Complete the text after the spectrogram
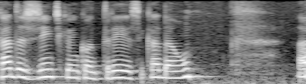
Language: Portuguese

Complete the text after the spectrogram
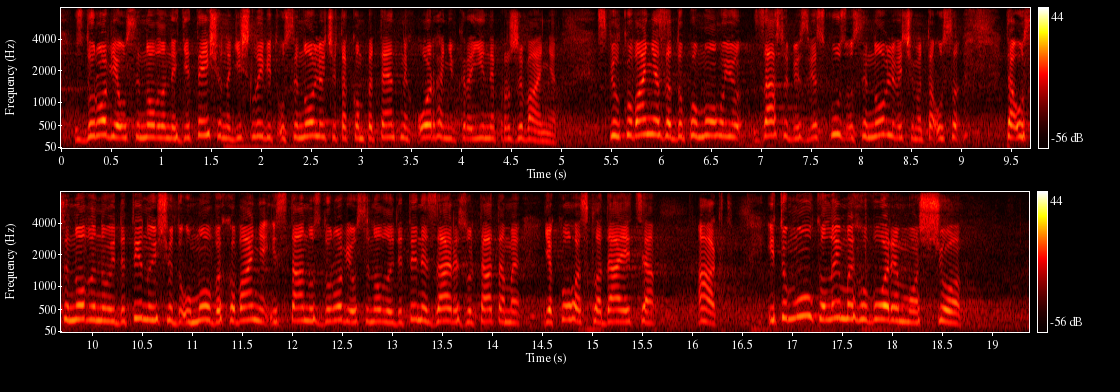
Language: Ukrainian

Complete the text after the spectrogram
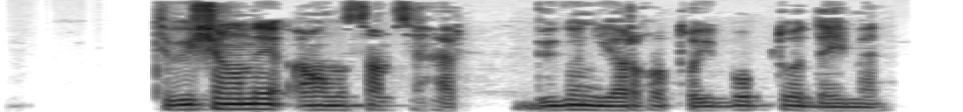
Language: Uyghur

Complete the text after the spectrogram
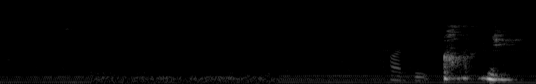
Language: Punjabi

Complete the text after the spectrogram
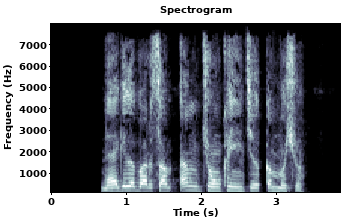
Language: Uyghur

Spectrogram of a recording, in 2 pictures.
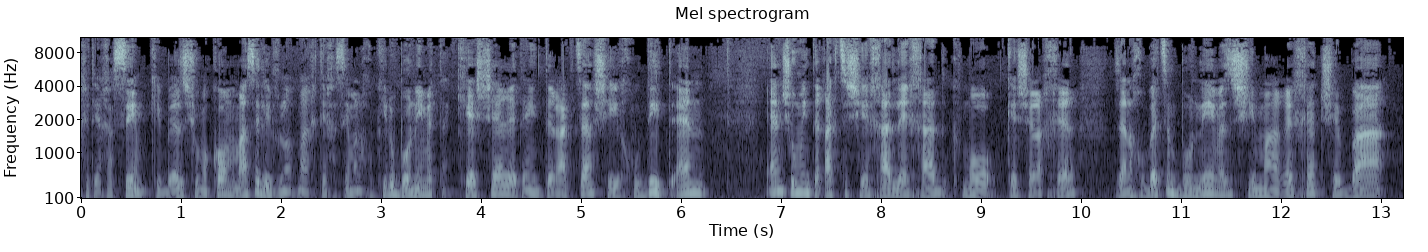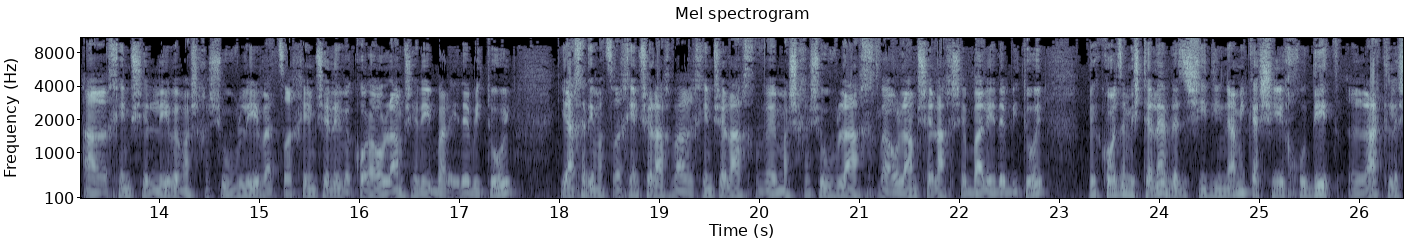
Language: Hebrew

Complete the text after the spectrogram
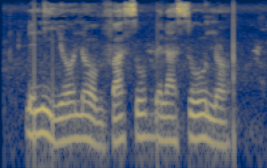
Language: Esperanto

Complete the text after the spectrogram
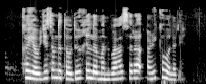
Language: Pashto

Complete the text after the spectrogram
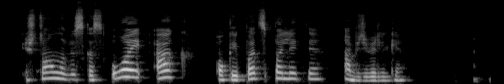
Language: Lithuanian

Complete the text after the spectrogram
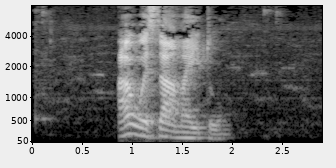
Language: Basque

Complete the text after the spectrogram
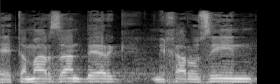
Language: Hebrew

